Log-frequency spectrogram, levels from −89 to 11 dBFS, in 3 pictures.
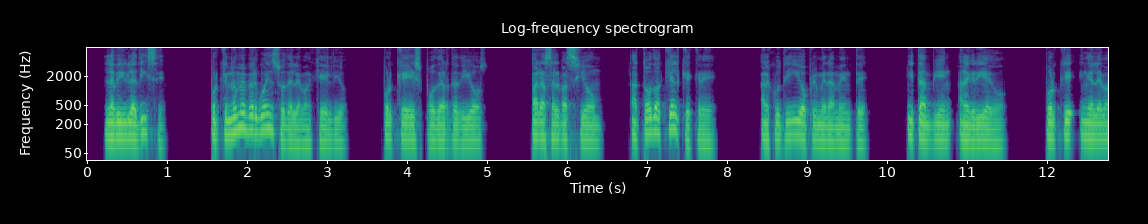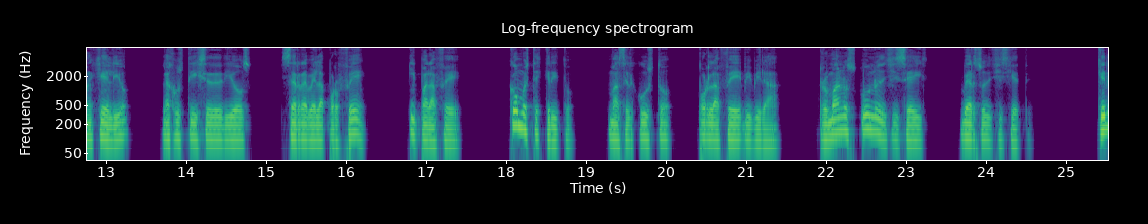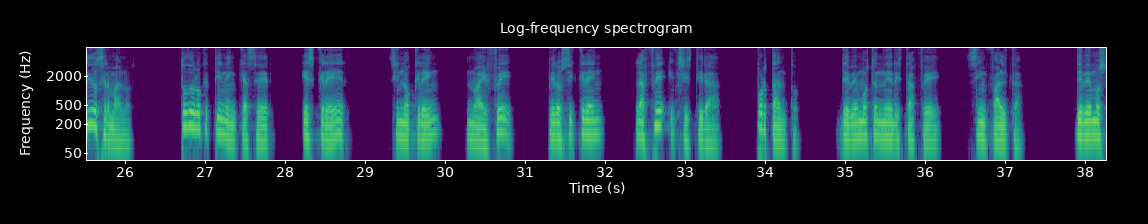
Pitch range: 85-115 Hz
